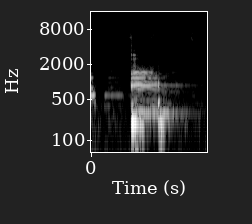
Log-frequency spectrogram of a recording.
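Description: A guitar chord strummed about a second in, ringing out and fading away, after a fainter single note just before it.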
